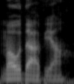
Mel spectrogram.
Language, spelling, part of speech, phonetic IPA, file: Polish, Mołdawia, proper noun, [mɔwˈdavʲja], Pl-Mołdawia.ogg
